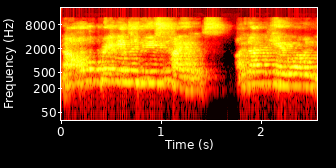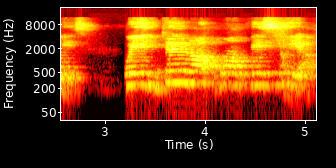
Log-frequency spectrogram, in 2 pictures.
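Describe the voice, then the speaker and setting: In an Australian accent, a woman talks at a fairly slow pace with a high pitch and ordinary pitch variation, with audible room echo. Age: 70s. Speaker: resident asking questions at council meeting. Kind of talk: public question time. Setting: council chamber. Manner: animated.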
